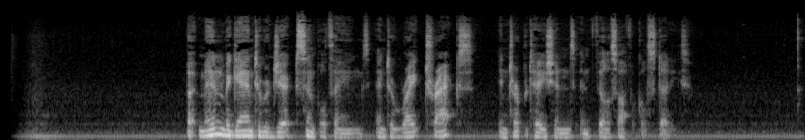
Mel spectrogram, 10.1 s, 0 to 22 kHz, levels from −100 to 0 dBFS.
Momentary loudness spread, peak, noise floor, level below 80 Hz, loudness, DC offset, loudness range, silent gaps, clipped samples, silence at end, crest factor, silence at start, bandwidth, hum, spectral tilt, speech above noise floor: 20 LU; -10 dBFS; -58 dBFS; -60 dBFS; -30 LUFS; under 0.1%; 9 LU; none; under 0.1%; 1.45 s; 22 dB; 0.4 s; 13.5 kHz; none; -5 dB/octave; 29 dB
